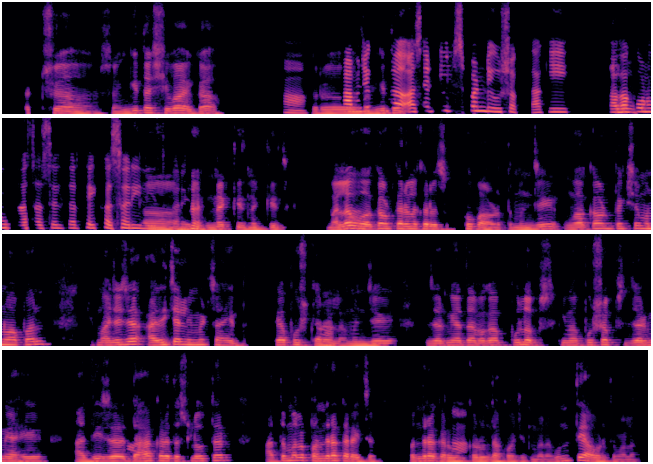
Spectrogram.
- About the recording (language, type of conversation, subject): Marathi, podcast, तुम्ही उदास असताना संगीत ऐकायची तुमची निवड कशी बदलते?
- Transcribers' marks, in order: laughing while speaking: "न नक्कीच"; in English: "वर्कआउट"; in English: "वर्कआउटपेक्षा"; tapping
